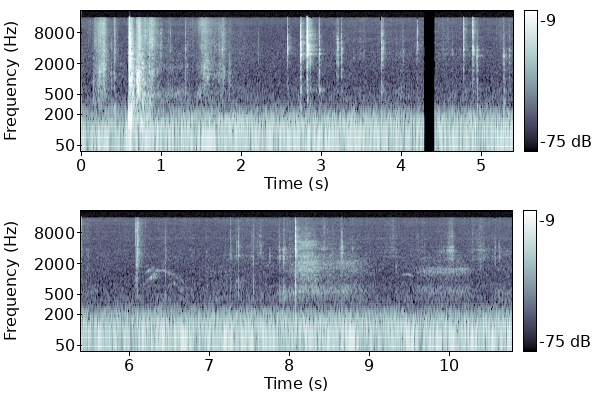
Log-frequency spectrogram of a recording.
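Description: Scattered clicks and taps from a handheld phone being handled close to its microphone, over a steady low hum. The sound cuts out completely for a moment about four seconds in.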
